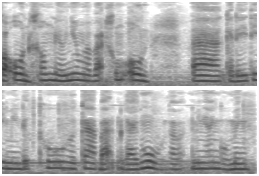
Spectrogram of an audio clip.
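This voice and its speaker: Over noticeable background noise, a woman with a medium pitch rushes at a very fast pace in a monotone, flat intonation. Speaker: podcast host. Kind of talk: casual monologue.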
